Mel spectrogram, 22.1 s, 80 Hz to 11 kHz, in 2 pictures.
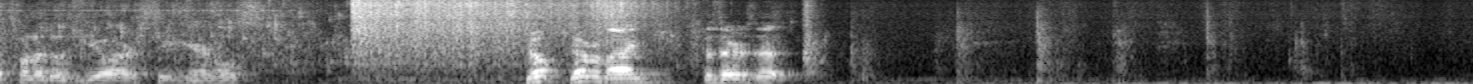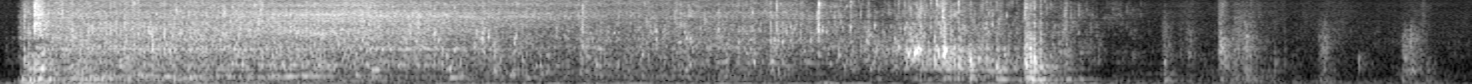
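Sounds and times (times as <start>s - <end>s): toilet flushing: 0.0s - 5.2s, 11.1s - 19.7s.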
